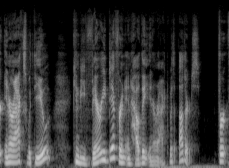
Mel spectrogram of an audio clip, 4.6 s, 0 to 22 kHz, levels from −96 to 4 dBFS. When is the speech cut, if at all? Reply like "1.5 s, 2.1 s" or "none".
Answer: none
